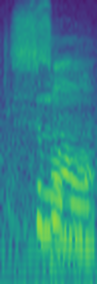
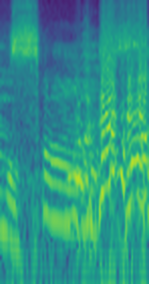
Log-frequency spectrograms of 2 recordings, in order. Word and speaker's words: Somo: Sumo. Sumo. No, don't say small. Somo. Sumo. Somo. The stress is on the som.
